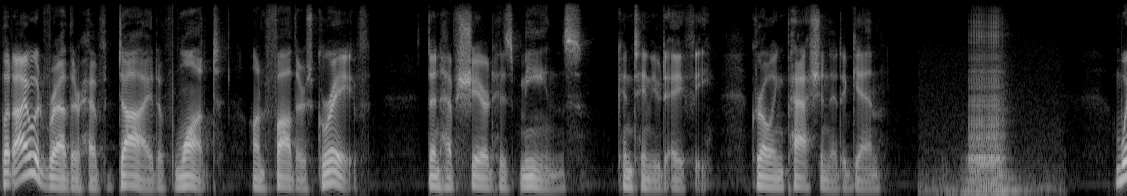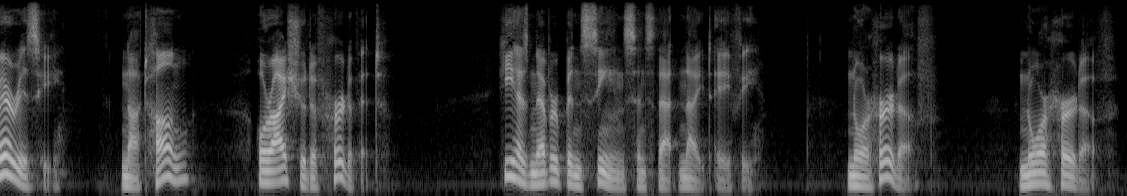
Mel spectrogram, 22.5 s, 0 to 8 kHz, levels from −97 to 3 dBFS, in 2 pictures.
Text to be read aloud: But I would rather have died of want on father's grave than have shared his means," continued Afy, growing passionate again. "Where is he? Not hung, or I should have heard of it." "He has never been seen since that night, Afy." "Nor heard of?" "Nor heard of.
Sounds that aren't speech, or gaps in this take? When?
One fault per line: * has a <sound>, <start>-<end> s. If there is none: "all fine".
* has a squeak, 9.2-10.7 s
